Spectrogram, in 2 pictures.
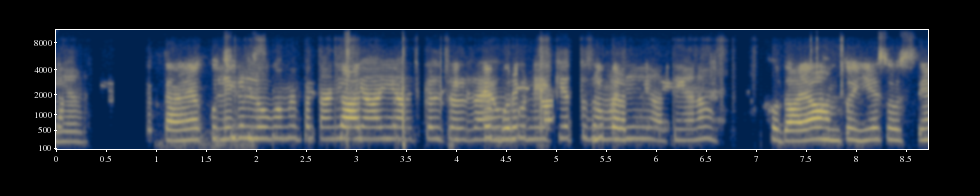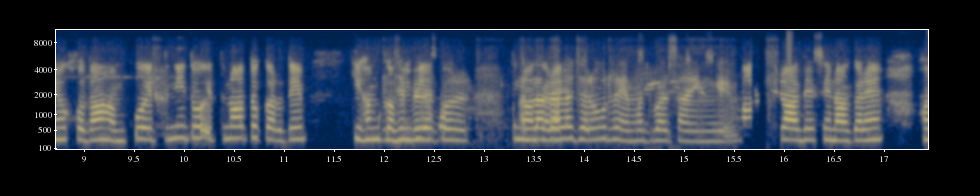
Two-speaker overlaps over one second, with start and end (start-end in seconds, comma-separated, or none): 1.7-6.3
